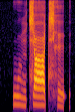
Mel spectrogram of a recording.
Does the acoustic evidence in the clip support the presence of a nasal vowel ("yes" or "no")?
no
